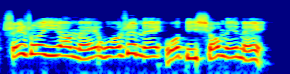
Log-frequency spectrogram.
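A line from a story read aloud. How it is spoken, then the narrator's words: Angry yelling. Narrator (Chinese): 大美气得哇哇叫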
